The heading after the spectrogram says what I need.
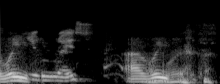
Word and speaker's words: wrist: A wrist. Esta W no suena y solamente se pronuncia desde la R. Wrist.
